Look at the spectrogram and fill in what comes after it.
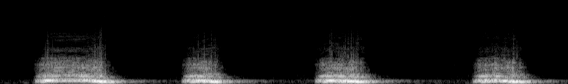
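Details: Wild lion in its African savannah habitat utters deep, low grunting roars. There are four short, heavy pulses, each under a second, spaced roughly every one and a half seconds, with no other sounds.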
